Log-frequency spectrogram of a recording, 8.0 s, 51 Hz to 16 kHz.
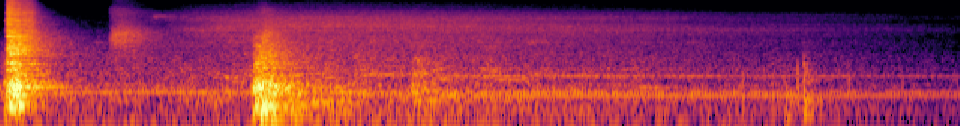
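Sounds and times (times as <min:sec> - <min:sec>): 
train pressure dropping: 0:00.0 - 0:08.0.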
